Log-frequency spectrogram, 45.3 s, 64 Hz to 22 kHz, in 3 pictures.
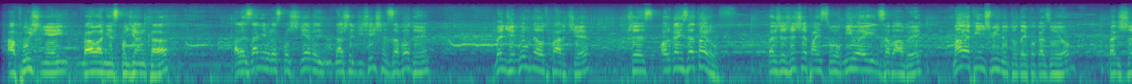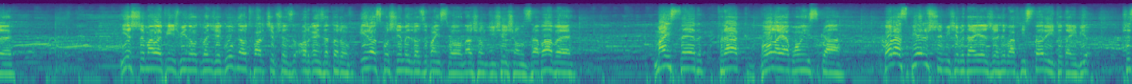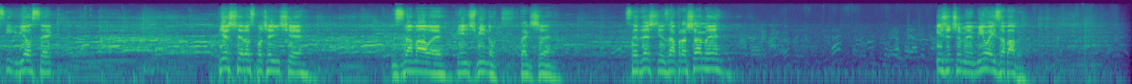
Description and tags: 111014 majstertrak before
the First Majster Trak - race of tractors in Wola Jablonska village (Polad). The event was organized by Pokochaj Wieś Association.
Recorder: marantz pmd661 mkii + shure vp88
race, quad, tractor, rural, village, Jab, Wielkopolska, crowd, ska, o, voices, machine, Wola, Poland, people, noise, ethnography, fieldrecording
